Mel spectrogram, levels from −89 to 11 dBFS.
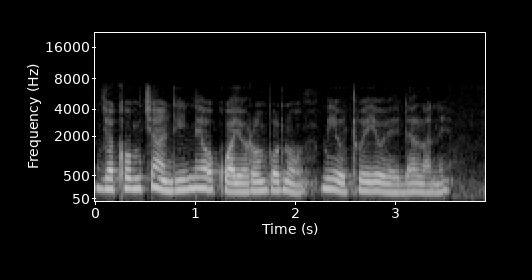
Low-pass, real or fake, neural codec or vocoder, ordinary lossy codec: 7.2 kHz; fake; codec, 16 kHz, 4 kbps, FunCodec, trained on LibriTTS, 50 frames a second; MP3, 96 kbps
